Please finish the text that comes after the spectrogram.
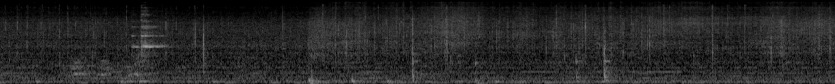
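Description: Finely cut carrots sizzle and fry in a hot pan while being stirred, a steady close crackle broken by occasional scrapes and clinks of the utensil, with no talking.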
